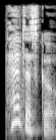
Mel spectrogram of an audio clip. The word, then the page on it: pantoscope: British English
